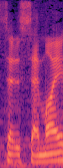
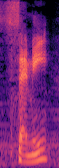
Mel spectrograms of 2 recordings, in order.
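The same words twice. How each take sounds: First: The word has an American pronunciation. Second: The word has a British pronunciation. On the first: "in the U S pronunciation is semi" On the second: "Whilst in the U K, or, you know, outside the U S"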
